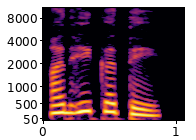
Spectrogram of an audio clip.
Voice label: "ಅಧಿಗತ", kannada

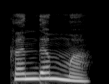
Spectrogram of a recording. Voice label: "ಕಂದಮ್ಮ", Kannada; kandamma; noun; a very young child.

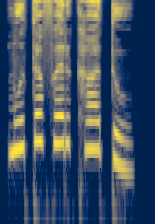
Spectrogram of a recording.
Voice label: "ಮುತ್‍ಫರ್ಖತ್", Kannada

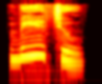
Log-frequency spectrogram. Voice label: "ಬಿಳಿಚ", kannada

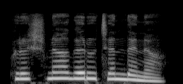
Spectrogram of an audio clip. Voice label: "ಕೃಷ್ಣಾಗರುಚಂದನ", Kannada

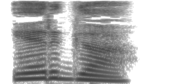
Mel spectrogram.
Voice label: "ಎರಗು", Kannada

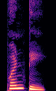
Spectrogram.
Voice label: "ಪಂಟಿ", kannada

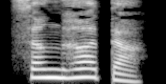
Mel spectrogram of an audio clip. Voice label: "ಸಂಘಾತ", kannada

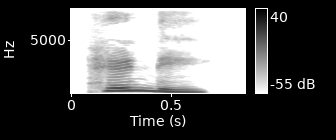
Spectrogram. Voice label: "ಹೆಡ್ಡಿ", Kannada

